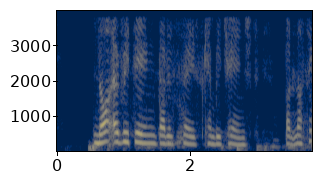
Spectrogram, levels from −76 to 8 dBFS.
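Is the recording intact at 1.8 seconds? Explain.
Yes, the audio is intact at 1.8 seconds, with the speech carried normally through the WebRTC call path and its G.711 mu-law coding, which leaves nothing above 4 kHz.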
